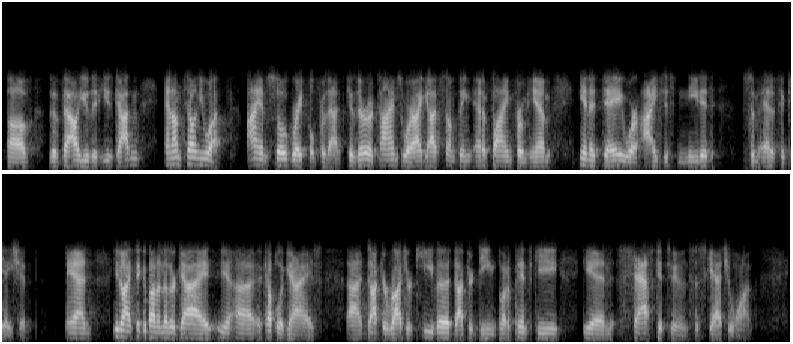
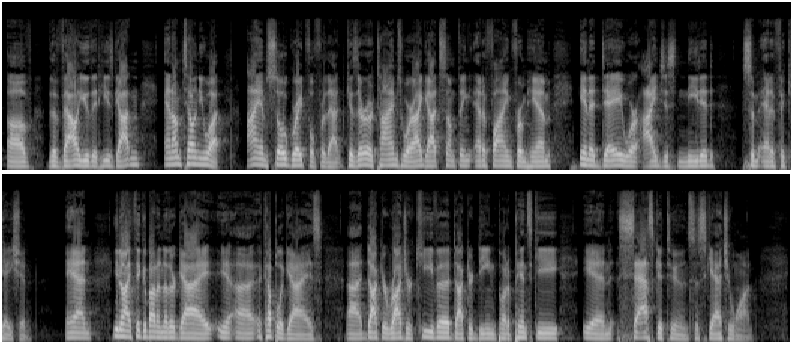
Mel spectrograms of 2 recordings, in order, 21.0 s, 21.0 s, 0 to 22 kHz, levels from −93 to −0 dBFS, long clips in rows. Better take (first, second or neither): second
